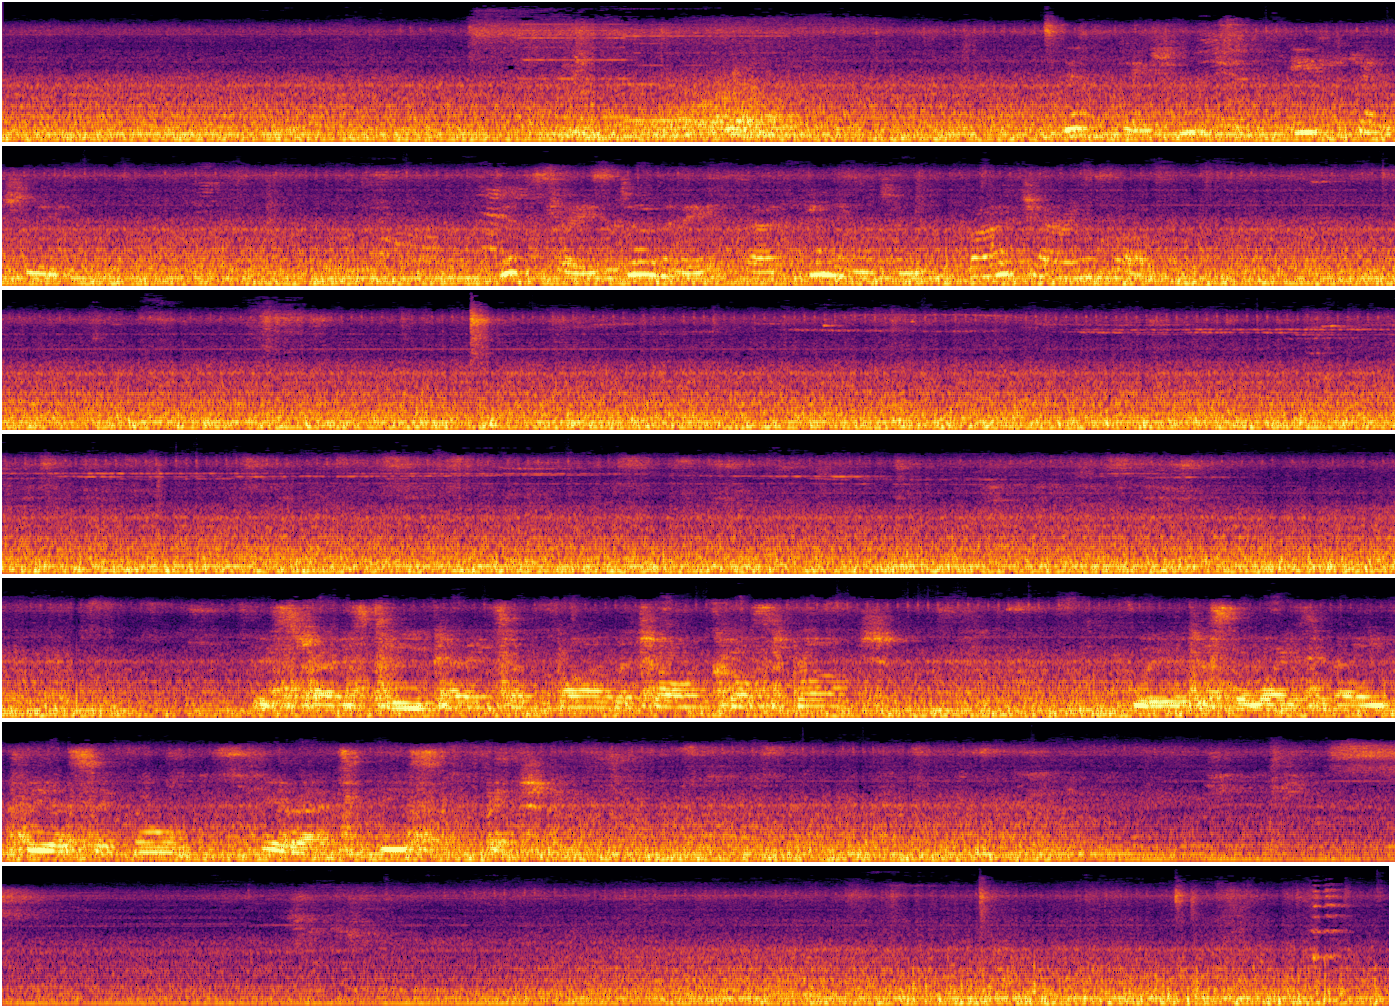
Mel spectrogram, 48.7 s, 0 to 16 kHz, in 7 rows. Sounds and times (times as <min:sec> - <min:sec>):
Railroad car, train wagon: 0:00.0 - 0:48.7
Train: 0:00.0 - 0:48.7
Speech: 0:08.8 - 0:12.8, 0:29.1 - 0:32.4, 0:33.5 - 0:37.8.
